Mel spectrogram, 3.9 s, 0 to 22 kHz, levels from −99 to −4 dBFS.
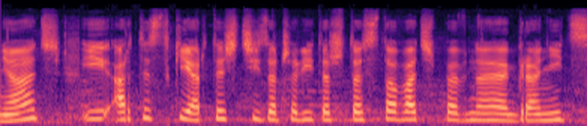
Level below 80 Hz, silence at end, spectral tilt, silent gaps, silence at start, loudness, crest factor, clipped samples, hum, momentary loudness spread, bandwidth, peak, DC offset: -62 dBFS; 0 s; -2.5 dB/octave; none; 0 s; -24 LUFS; 20 dB; under 0.1%; none; 3 LU; 16 kHz; -4 dBFS; under 0.1%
